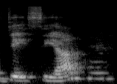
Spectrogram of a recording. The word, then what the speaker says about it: Dacia: know that you know my first name is an unusual one it's dacia and if you see it in print you can use all the pronunciations in the book except for the way i just said it yeah and i growing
